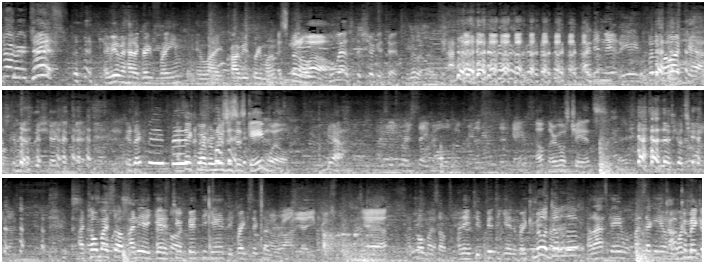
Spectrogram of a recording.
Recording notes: LIVE on location at AMF Lewisville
